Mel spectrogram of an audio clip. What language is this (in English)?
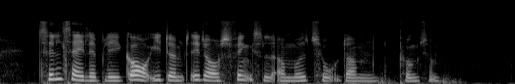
Danish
